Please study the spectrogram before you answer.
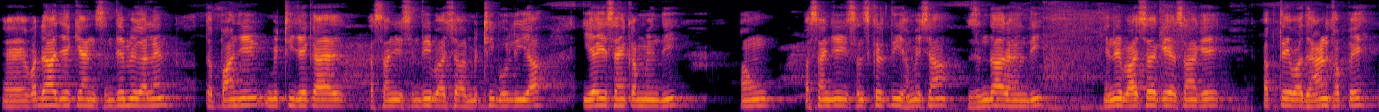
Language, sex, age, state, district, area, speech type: Sindhi, male, 45-60, Delhi, South Delhi, urban, spontaneous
